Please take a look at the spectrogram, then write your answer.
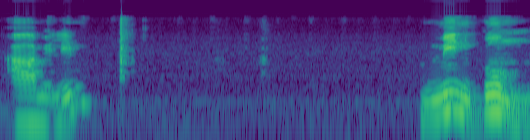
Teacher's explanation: তাহলে আমিলিন আইনটাকে ওপেন করে একালে টানবেন, মি বলবো, আর লামে যে তানবিন আছে এই তানবিনটা মিমের সাথে মিশবে, এখানে এখানে ইদগাম উইথ গুন্না হবে, yani গুন্না সহকারে সংযোগ করবো আমরা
